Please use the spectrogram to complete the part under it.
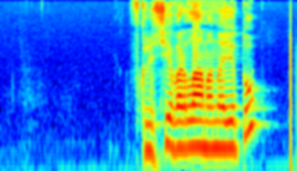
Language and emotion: Russian, positive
